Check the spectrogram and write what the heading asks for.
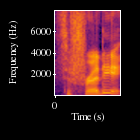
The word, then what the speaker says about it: Siffredi: back to Rocco Rock you put some extra letters and syllables in there Rocco sifrin d it's a friendiy siffredi yeah I know but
